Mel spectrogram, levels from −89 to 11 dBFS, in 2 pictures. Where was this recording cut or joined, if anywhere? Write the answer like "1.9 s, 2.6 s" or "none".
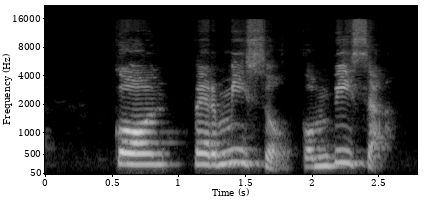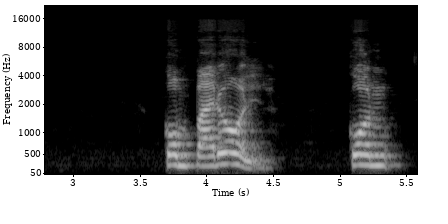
none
